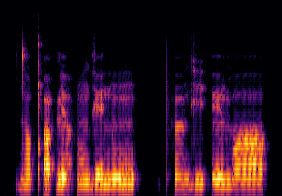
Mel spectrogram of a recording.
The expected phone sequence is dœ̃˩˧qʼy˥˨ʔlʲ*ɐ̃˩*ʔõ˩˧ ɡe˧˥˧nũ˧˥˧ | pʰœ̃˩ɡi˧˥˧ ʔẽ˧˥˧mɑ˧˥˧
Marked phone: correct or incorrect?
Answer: incorrect: ɑ̃˩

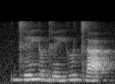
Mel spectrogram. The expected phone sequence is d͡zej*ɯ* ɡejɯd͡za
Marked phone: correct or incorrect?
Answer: incorrect: ə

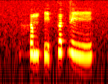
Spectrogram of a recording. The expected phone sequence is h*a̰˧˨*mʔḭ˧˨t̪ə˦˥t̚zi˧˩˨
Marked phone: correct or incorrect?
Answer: incorrect: ə̰˧˨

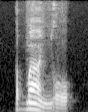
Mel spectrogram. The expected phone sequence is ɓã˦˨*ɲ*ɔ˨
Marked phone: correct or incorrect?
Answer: correct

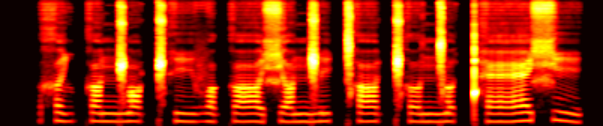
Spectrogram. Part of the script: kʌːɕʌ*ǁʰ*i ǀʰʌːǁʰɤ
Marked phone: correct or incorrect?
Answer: incorrect: ŋ͡ǁ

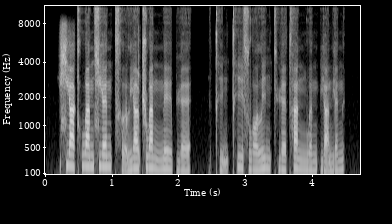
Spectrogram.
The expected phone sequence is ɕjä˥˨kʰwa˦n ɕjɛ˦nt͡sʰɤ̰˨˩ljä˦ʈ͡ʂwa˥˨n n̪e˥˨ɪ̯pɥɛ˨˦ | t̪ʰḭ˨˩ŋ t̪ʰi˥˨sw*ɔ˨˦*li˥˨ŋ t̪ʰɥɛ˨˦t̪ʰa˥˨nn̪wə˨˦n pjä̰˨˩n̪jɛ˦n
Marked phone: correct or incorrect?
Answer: correct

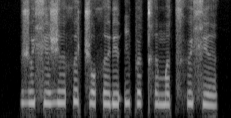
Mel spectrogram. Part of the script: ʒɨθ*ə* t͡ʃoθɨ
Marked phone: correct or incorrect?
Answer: incorrect: ɨ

